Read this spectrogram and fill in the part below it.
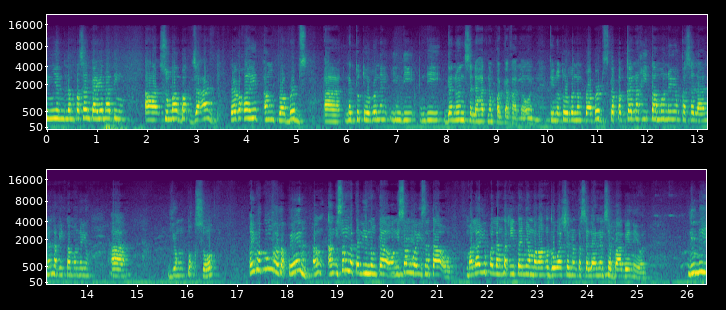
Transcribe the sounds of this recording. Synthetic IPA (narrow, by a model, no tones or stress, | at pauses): ɪnjɐnlɐmpɐsankaːjɐnaːt̪ɪŋ | ʔasʊmaːbɐk̚d͡ʒɐʔan | pɛːɾo̞kaːhɪt̪̚ɐŋpɹobɛɹbs | ʔaːnɐɡ̚t̪ʊt̪uːɾo̞nɐhɪnd̪ihɪnd̪iɡɐno̞nsɐlɐɦat̪̚nɐŋpɐɡ̚kɐkat̪ɐʔo̞nt̪ɪnut̪uːɾo̞nɐŋpɹobɛɹbskɐpɐɡ̚kɐnɐkiːt̪ɐmo̞nɐjʊŋkɐsɐlaːnɐnːɐkiːt̪ɐmo̞nɐjʊŋ | ʔa | jʊŋt̪ʊkso̞ | ʔɐjwɐɡ̚moŋhɐɾɐpɪnʔɐŋɐŋɪsaŋmɐt̪ɐliːnoŋt̪aːʔo̞ʔɐŋʔɪsaŋwajɐsnɐt̪aːʔo̞ | mɐlaːjopɐlɐŋnɐkiːt̪ɐɲɐŋmɐkakɐɡɐwaʃanɐŋkɐsɐlaːnɐnsɐbaːɡɐjnɐjo̞n | lɪli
